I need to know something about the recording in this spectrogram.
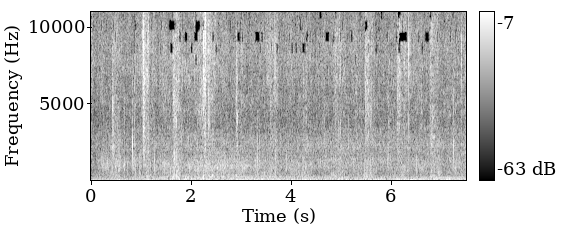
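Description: Footsteps crunch steadily on packed snow.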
